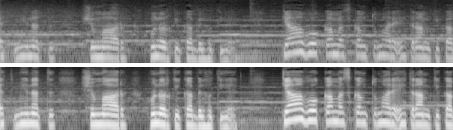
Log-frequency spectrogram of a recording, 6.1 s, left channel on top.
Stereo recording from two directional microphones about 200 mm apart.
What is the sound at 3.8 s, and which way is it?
Speech, 45° right (ahead or behind).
